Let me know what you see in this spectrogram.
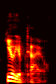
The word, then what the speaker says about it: Helioptile: So it's Helio, like, because it helps, Halo. And Tile, so Helioptile, Helioreptile. – Yep. – Helioptile.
